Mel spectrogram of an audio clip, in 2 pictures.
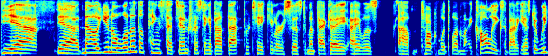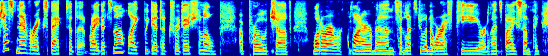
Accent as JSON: {"language": "English", "country": "Ireland", "also_born_or_lived": "Germany", "moved": "yes", "lives_now": "United States", "said": "I'm actually an immigrant. I'm originally from Ireland, uh, and I have lived in Germany and moved to the US a long time"}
